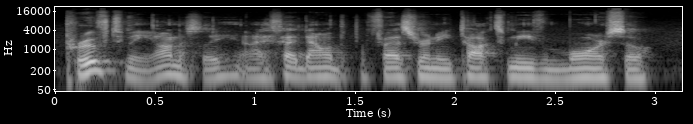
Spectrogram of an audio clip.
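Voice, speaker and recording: A man's voice: mid-range voice, steady tone, rapid-fire, husky, dry recording. Young guy talking faith on a podcast, earnest, lots of likes and ums, dry mic. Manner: earnest, testimonial, with fillers like "um" and "like". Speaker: podcast co-host. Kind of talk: casual faith talk.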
